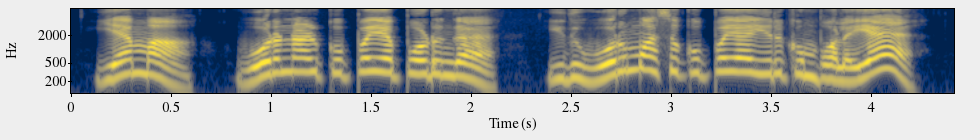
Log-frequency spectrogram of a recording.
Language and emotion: Tamil, angry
